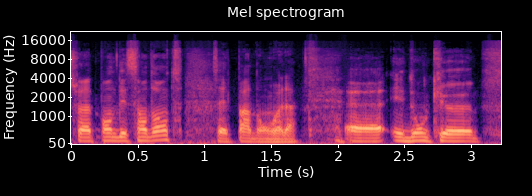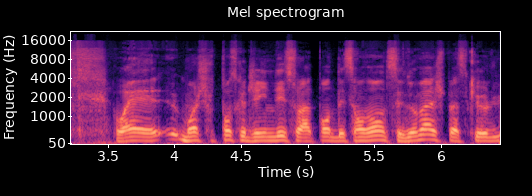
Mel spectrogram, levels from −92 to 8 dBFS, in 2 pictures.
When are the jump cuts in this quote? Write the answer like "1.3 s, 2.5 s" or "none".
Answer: 1.1 s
